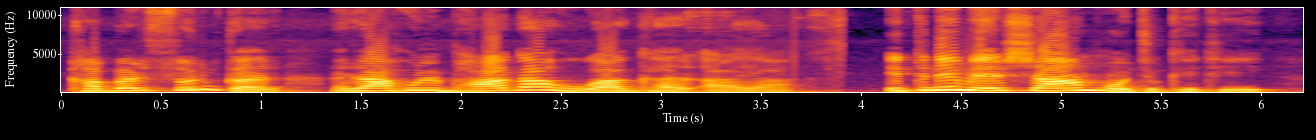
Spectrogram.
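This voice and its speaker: A woman's voice: sits high, animated, slow, a bit bright. A woman narrating a scripted moral story for children.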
